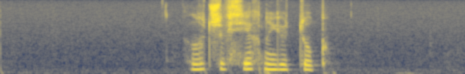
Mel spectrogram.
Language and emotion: Russian, neutral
